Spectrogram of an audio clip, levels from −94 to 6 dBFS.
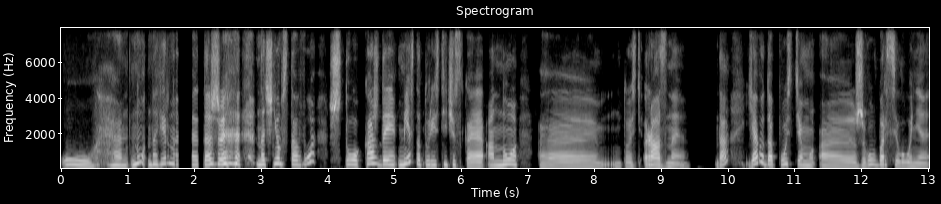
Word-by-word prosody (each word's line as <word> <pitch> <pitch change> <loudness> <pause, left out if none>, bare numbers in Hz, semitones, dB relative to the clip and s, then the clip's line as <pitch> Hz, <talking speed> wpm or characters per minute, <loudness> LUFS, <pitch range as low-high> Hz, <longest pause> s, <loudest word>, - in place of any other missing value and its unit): У, 235 -5 -1 0.3
э, 225 -1 0
ну, 305 - 0
наверное, 270 +2 -2 0.4
даже 275 +3 +6 0.4
начнём 265 +4 +3
с - - -2
того, 265 - -1 0.2
что 255 0 +3
каждое 250 -2 +3
место 275 +4 +1
туристическое, 225 -5 0
оно, 240 +6 +1 0.3
э, - - -9 0.8
м, 165 0 -13
то 185 - -8
есть, 190 -1 -8
разное, 170 -9 +2 0.4
да. - - -1 0.3
Я - - +2
вот, 385 - -3
допустим, 235 -4 -1
э, 185 -1 -2
живу 205 +8 +2
в - - -8
Барселоне. 200 -8 -2
235 Hz, 120 wpm, -23 LUFS, 200-265 Hz, 0.8 s, даже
